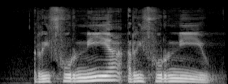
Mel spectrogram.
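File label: "rifurnianiu", Sicilian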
